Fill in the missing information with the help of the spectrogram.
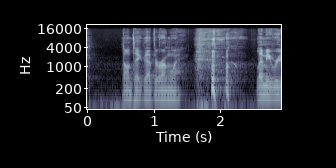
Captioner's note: chuckles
